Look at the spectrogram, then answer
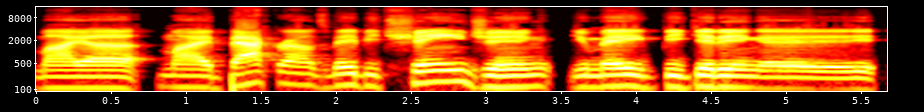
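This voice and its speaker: A man's voice: medium pitch, steady tone, takes it slowly, sharp tone, smooth. A young adult man co-hosting a casual podcast chat, laid-back, laughing often and repeating his phrases. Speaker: podcast co-host. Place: home setup, remote recording.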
